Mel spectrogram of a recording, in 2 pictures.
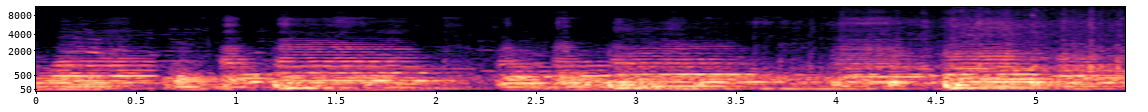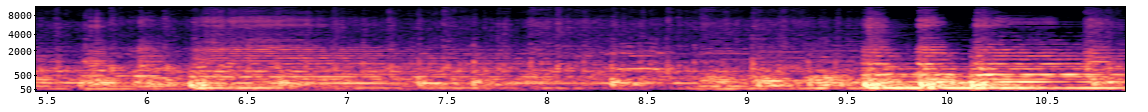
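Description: A brass band dominated by tubas and euphoniums, playing held chords in a deep, full low-brass sound. The band breaks off briefly about two seconds in, then comes back in.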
